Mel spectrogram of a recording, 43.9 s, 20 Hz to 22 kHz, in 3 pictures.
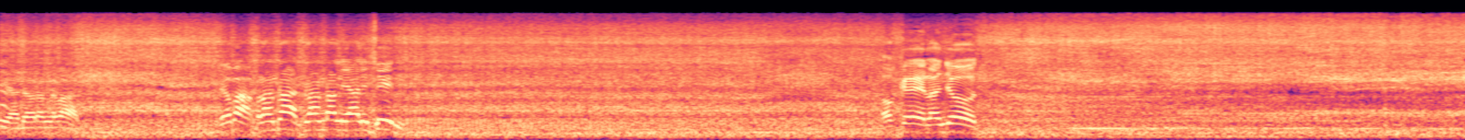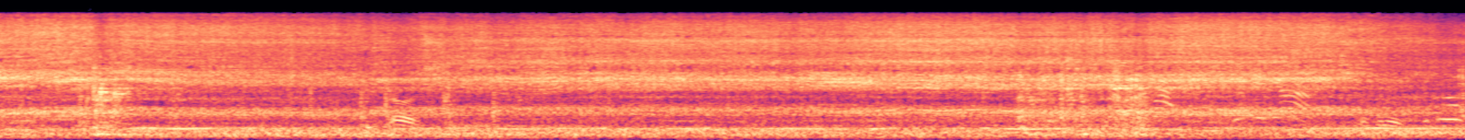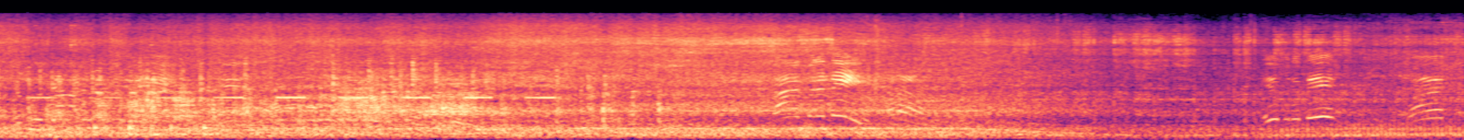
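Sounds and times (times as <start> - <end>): excavator diesel engine running: 0.0 - 43.9
back-up alarm beeping: 31.5 - 35.0.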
